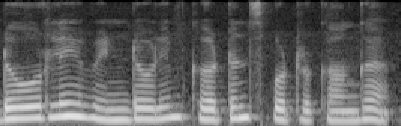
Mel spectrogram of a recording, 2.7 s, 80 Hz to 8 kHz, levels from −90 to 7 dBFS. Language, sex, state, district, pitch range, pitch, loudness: Tamil, female, Tamil Nadu, Nilgiris, 190-220 Hz, 200 Hz, -14 LUFS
